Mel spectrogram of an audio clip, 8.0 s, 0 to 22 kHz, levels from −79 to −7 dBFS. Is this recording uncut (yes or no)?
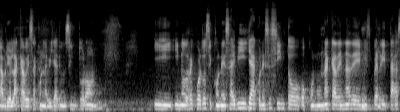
yes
